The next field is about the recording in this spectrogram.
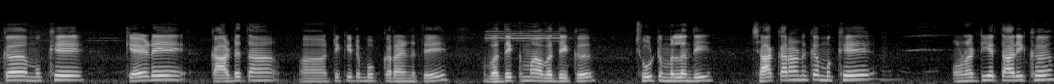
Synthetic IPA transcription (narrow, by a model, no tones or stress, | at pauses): kɐmũːkʰe | kɐɦɪɽe | kaːɾɖt̪ãʈɪkɪʈɓʊkːɐɾaːɪɽ̃ʊ̆t̪e | ʋɐd̪ʱɪkmãʋɐd̪ʱɪk | t͡ɕʰuːʈmɪlə̃nd̪i | t͡ɕʰaːkɐɾəɽ̃ʊ̆kɐmũːkʰe | ʊɽ̤̃əʈiət̪aːɾiːx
